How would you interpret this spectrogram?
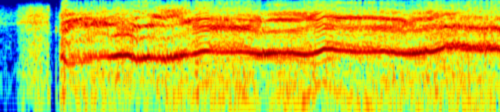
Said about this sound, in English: Louder and louder went that stool. You know, a couple of weeks later when we came back in there to eat, that stool had been oiled and it didn't squeak like that anymore.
